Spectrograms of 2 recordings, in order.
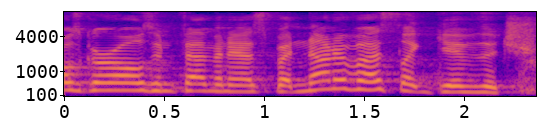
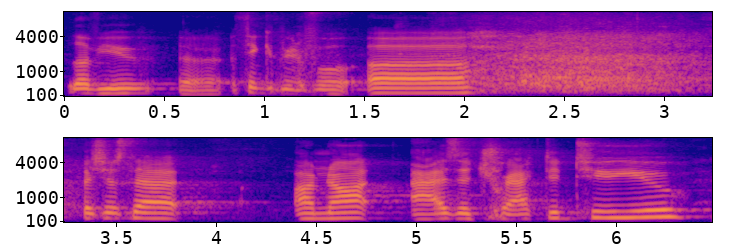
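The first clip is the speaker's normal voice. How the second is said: mock hesitant boyfriend, voice dropped lower; lowered fiance voice; 6 semitones lower than usual. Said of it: "And he goes".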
